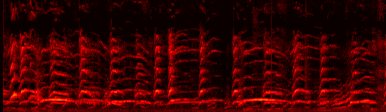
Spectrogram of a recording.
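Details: Several puppies howling together after a meal, overlapping wavering high yelps and rising-falling howls, some drawn out, others short and broken, continuing throughout in a noisy chorus.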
